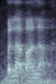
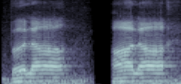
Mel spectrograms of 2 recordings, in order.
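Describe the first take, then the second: First: The words are spoken quickly with short vowels. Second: The words are spoken slowly with drawn-out vowels. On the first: "जल्दी बोल रहे हो" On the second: "धीरे धीरे बोलते हो"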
